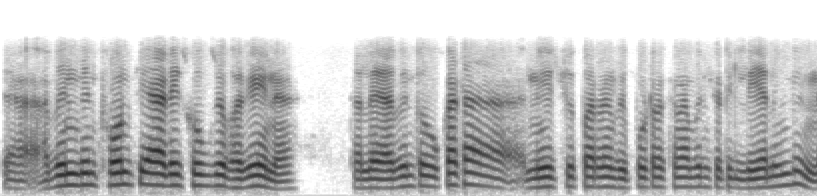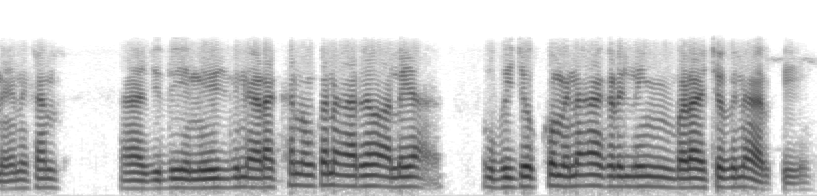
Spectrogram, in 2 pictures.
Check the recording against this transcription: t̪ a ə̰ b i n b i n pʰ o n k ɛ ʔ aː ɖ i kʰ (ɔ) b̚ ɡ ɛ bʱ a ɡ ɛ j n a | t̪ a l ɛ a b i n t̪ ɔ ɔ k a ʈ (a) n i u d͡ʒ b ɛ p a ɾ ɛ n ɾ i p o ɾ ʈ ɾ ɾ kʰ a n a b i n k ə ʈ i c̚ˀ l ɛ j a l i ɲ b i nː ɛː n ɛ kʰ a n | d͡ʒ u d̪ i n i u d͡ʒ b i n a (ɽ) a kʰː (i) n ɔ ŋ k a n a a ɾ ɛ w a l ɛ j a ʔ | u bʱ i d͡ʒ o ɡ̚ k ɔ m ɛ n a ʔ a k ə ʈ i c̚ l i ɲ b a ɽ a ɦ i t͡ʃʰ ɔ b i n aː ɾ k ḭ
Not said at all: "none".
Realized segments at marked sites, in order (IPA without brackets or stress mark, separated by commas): u, a, ɽ, a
